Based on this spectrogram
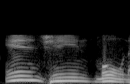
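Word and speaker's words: In Jin Moon: It's Injin Moon. I had to learn how to say it right.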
